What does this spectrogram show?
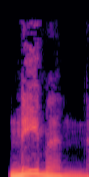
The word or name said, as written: Niemen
